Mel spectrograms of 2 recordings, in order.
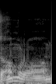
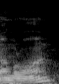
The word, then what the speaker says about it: Amram: But Imran, even Muhammad, he called the name wrong. It's Amram, not Amran, but idiot, as what you say, is the father of Moses.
